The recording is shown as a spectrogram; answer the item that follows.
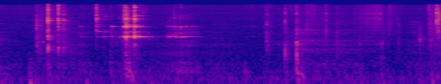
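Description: A few light clicks and taps of art supplies being handled on a tabletop, with one sharper clink just after a second in that rings briefly; a small plastic cup is being set down among glass ink bottles.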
